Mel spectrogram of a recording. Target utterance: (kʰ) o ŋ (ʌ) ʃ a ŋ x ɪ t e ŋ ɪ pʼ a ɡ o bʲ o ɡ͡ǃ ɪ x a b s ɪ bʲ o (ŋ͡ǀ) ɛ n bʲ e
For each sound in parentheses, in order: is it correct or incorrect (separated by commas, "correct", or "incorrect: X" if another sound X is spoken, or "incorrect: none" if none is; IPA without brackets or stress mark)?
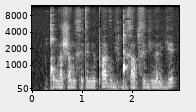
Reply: incorrect: ǃ, incorrect: a, incorrect: n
